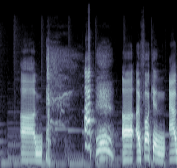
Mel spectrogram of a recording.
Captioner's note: laughing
